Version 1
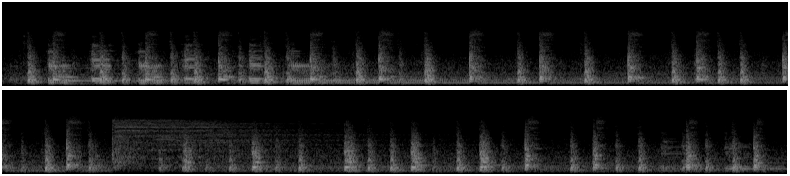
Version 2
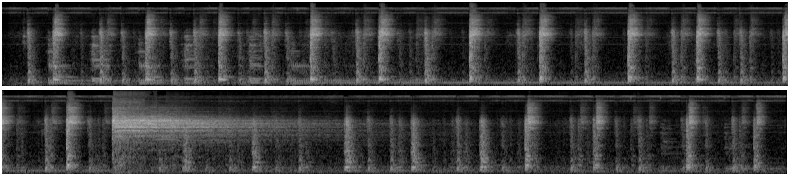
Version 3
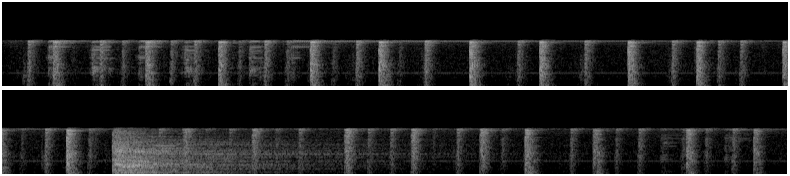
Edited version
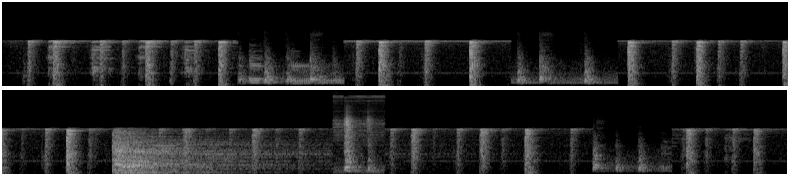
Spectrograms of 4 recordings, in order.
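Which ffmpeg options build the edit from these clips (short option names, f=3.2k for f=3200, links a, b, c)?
-filter_complex "[0:a]asplit=3[a][b][c];[2:a]asplit=5[d][e][f][g][h];[d]atrim=end=2.362[i];[a]atrim=start=2.358:end=3.422[j];[e]atrim=start=3.418:end=5.092[k];[b]atrim=start=5.088:end=6.162[l];[f]atrim=start=6.158:end=11.172[m];[1:a]atrim=start=11.168:end=11.692[n];[g]atrim=start=11.688:end=13.772[o];[c]atrim=start=13.768:end=14.562[p];[h]atrim=start=14.558[q];[i][j]acrossfade=d=0.004:c1=hsin:c2=hsin[r];[r][k]acrossfade=d=0.004:c1=hsin:c2=hsin[s];[s][l]acrossfade=d=0.004:c1=hsin:c2=hsin[t];[t][m]acrossfade=d=0.004:c1=hsin:c2=hsin[u];[u][n]acrossfade=d=0.004:c1=hsin:c2=hsin[v];[v][o]acrossfade=d=0.004:c1=hsin:c2=hsin[w];[w][p]acrossfade=d=0.004:c1=hsin:c2=hsin[x];[x][q]acrossfade=d=0.004:c1=hsin:c2=hsin"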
